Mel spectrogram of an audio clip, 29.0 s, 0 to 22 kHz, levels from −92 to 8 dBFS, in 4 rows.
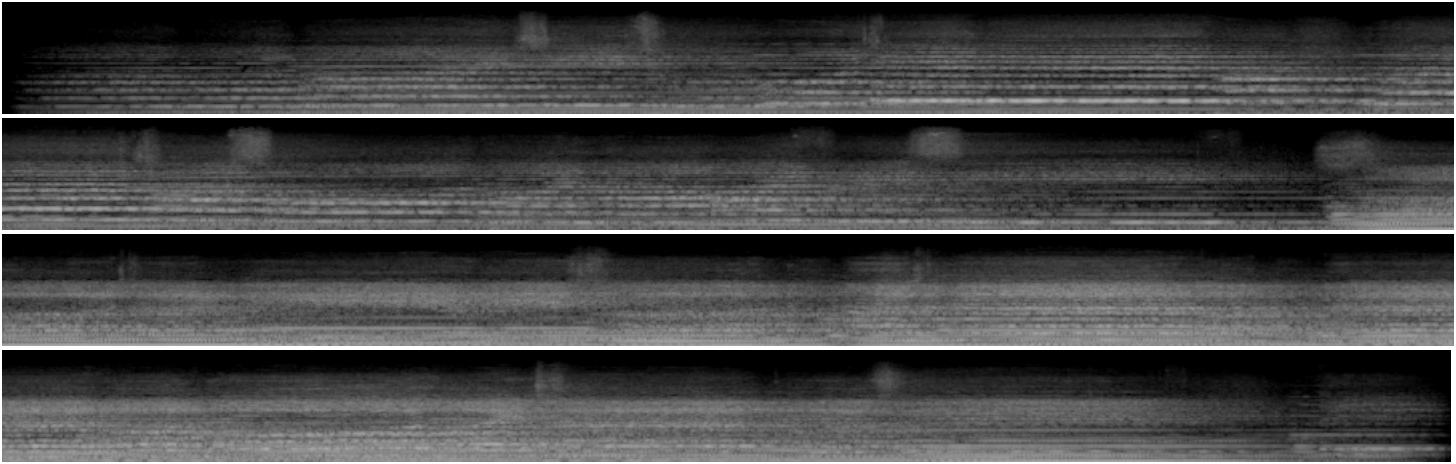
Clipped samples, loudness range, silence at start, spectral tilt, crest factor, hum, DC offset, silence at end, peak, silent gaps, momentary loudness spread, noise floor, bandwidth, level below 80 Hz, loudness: under 0.1%; 9 LU; 0.3 s; -5.5 dB/octave; 20 dB; none; under 0.1%; 0.1 s; -12 dBFS; none; 14 LU; -57 dBFS; 14 kHz; -38 dBFS; -32 LUFS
